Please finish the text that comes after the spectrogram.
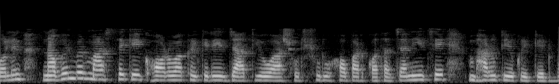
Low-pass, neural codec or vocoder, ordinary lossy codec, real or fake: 5.4 kHz; none; none; real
